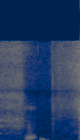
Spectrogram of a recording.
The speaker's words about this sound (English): That noise you're hearing is my ventilator.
